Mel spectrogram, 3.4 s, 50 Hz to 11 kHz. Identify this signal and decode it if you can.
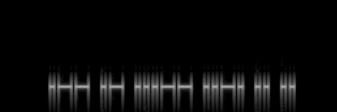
Morse code, heard as a keyed tone, about 28 wpm, 700 Hz. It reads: WA3FII
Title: USA Call Signs - 6 Characters - Repeated 2x - 28wpm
